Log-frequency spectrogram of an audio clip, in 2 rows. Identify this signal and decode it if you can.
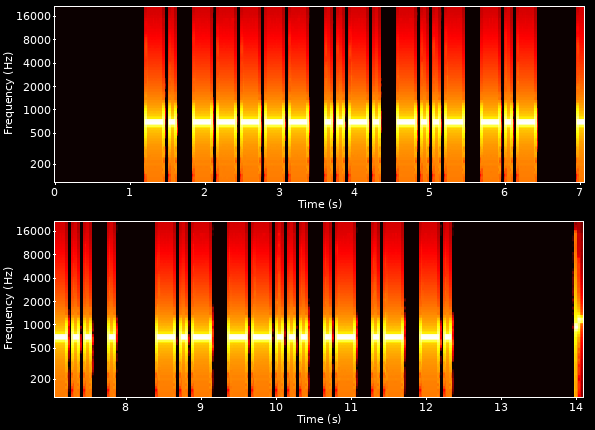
Morse code, heard as a keyed tone, about 15 wpm, 700 Hz. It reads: N0FXK DE K7AAN
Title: USA Callsign DE Callsign - 5 Characters - 15wpm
